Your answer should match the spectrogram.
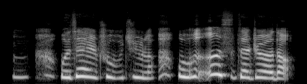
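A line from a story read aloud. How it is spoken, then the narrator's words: Loud sobbing. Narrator (Chinese): 哈布斯大哭了起来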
